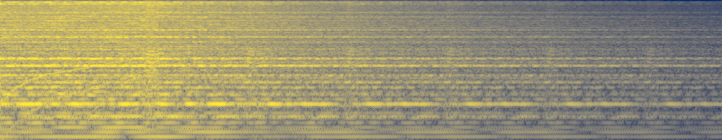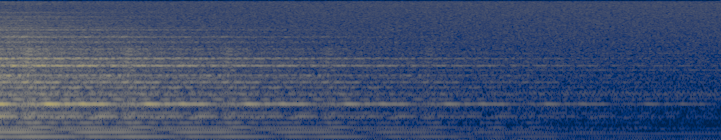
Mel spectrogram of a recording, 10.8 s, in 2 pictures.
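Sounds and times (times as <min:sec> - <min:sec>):
Roland Fantom XR synthesizer: 0:00.0 - 0:07.3.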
